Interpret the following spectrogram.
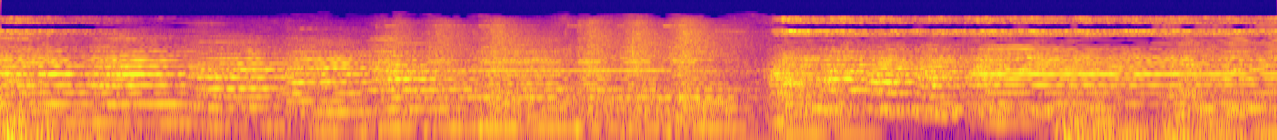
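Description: School concert band of woodwinds and brass playing sustained chords. A bright shimmer of percussion comes in about two seconds in and stops just before the four-second mark.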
